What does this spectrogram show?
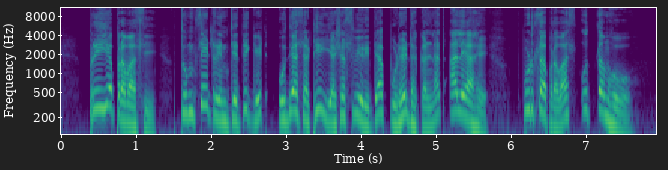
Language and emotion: Marathi, happy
